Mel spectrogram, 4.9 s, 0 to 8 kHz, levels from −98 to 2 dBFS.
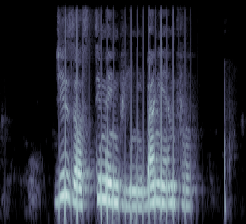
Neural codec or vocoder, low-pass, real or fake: none; 7.2 kHz; real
